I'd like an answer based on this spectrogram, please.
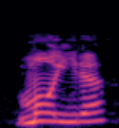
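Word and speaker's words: μοῖρα: saber cómo se pronuncia el tercer intento es el tongo hoy siempre suena así hoy entonces tenemos la palabra moira que significa destino básicamente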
